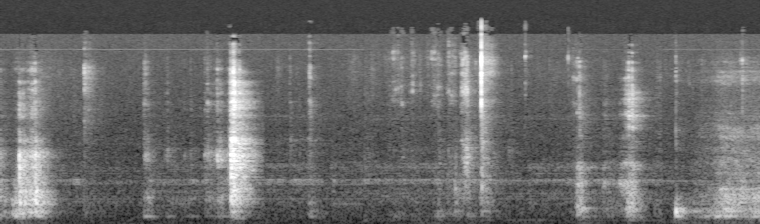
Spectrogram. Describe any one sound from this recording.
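Metal parts clink and knock together.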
